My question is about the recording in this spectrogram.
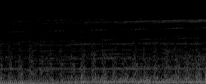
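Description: A steady electronic drone with a low hum and a faint high whine, the transition sound effect under an animated logo bumper. It cuts off at the end.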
